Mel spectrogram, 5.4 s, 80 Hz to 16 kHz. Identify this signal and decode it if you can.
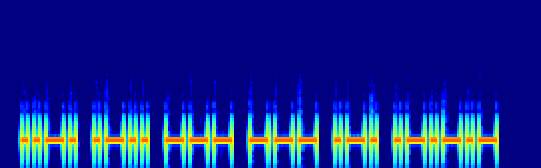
Morse code, heard as a keyed tone, about 20 wpm, 700 Hz. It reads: FLOOR.
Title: Easy Sentences with Hints - 20wpm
